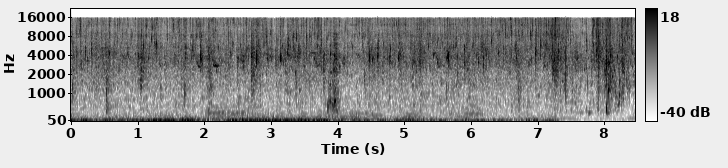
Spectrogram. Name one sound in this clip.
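Water pours steadily from a pipe into a basin.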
